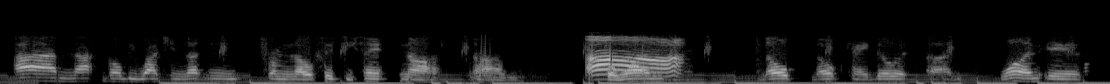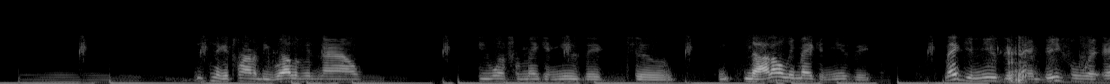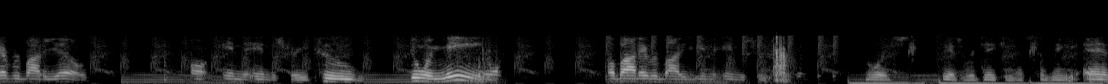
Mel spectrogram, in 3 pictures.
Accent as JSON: {"language": "English", "region": "Michigan", "country": "United States", "said": "I am from Michigan, the home of the Wolverines."}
